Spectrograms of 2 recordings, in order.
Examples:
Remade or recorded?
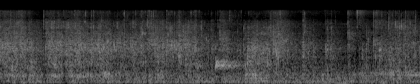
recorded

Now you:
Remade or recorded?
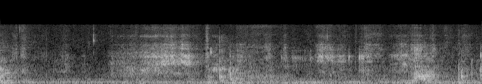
recorded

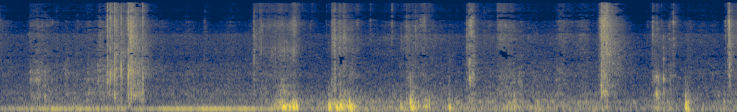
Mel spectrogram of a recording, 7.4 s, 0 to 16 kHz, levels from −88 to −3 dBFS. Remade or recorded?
recorded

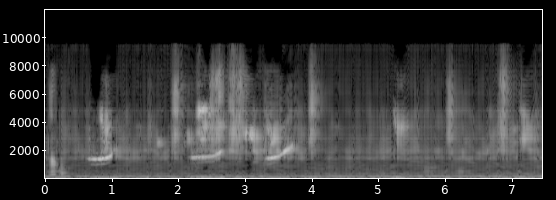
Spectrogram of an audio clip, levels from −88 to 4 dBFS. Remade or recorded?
remade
